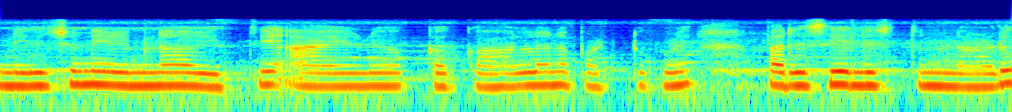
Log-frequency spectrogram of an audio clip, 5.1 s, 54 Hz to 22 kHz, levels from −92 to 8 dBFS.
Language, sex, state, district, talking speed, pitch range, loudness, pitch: Telugu, female, Andhra Pradesh, Guntur, 95 wpm, 220-235 Hz, -15 LUFS, 225 Hz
